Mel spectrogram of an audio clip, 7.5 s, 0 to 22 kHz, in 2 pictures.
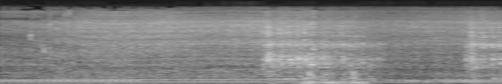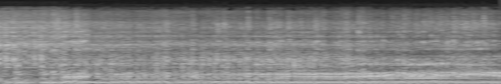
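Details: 1100 triple two-stroke jet ski with custom cylinder head domes, spark plug just swapped: lumpy uneven drone, ragged beat picking up, missing on one cylinder; a rag left jammed in the PTO carburetor probably caused running on two.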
